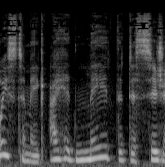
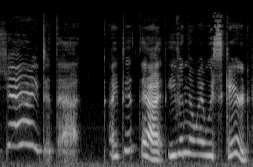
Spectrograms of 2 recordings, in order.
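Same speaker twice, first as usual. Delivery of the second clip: proud; 9 semitones higher than usual. Retold or imitated. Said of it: "I can look back and be like".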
